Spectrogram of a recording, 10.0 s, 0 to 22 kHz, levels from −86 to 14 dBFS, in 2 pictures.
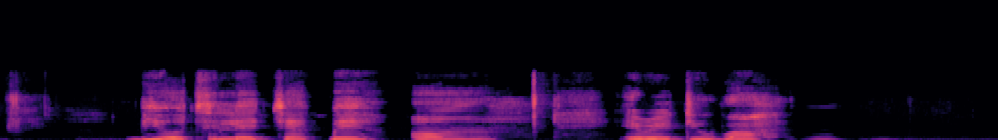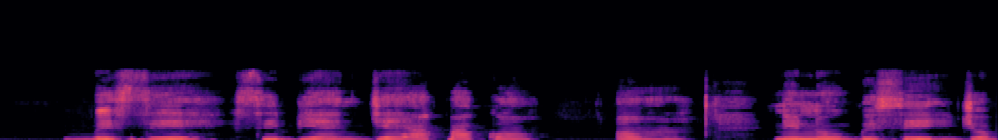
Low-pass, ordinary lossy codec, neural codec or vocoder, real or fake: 10.8 kHz; none; none; real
